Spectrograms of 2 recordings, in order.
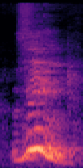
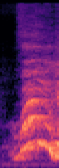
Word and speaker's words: wind: Just like see the word विंड, विंड एयर, द विंड is blowing. इन the same way वाइंड अप, अब देखिए मेरे spelling same है, WIND, but what I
